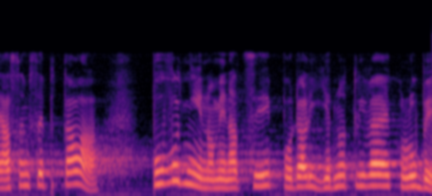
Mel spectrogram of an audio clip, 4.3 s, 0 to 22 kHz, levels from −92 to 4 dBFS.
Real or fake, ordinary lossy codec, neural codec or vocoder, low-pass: real; MP3, 96 kbps; none; 7.2 kHz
